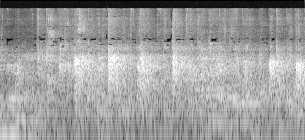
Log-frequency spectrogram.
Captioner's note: audience applauding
